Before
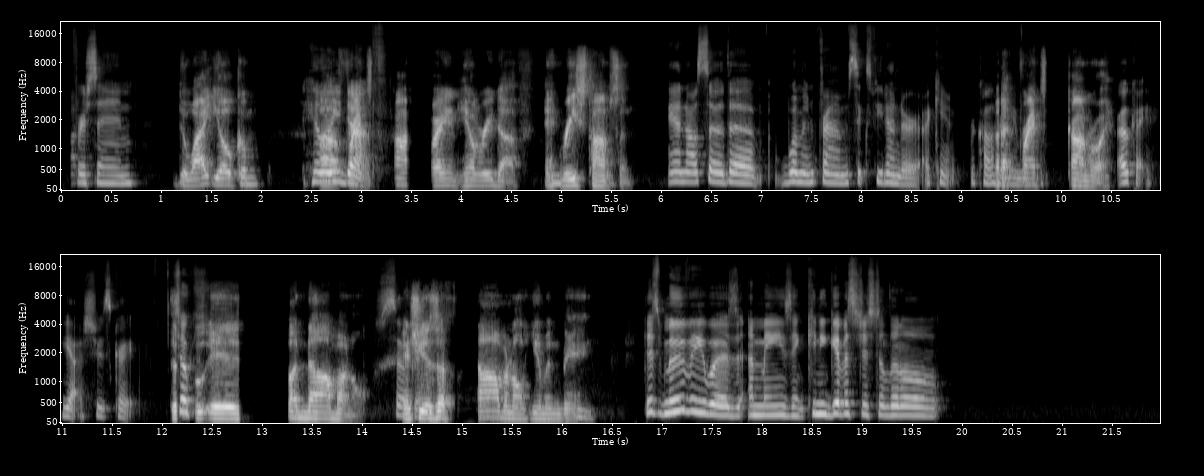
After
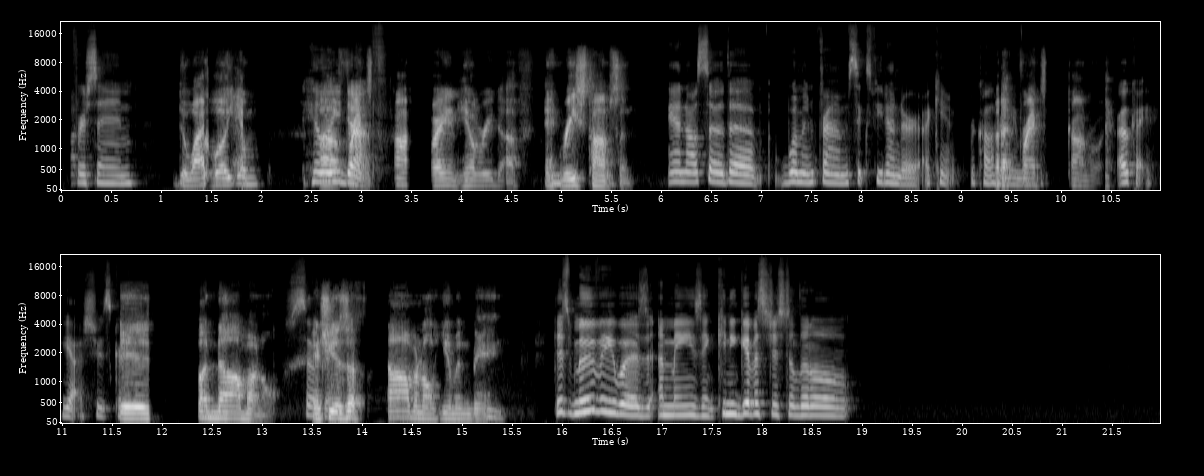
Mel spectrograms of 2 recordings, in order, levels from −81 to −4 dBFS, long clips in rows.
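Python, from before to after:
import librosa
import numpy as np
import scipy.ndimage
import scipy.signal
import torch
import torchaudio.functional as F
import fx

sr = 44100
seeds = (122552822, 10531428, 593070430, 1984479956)

y = fx.edit(x, sr, fx.reverse_span(start_s=1.42, length_s=0.39),
    fx.fade_out_to(start_s=3.98, length_s=0.47, floor_db=-18.5),
    fx.fade_out_span(start_s=9.47, length_s=0.97),
    fx.cut(start_s=11.58, length_s=0.9), tone=tone)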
